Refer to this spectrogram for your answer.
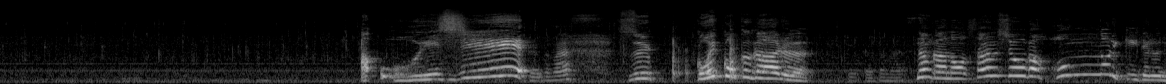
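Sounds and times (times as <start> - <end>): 
mapo tofu bubbling and sizzling in a hot stone pot: 0.0 - 11.6
speech: 3.6 - 11.6.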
